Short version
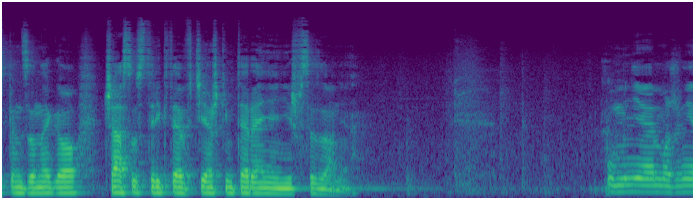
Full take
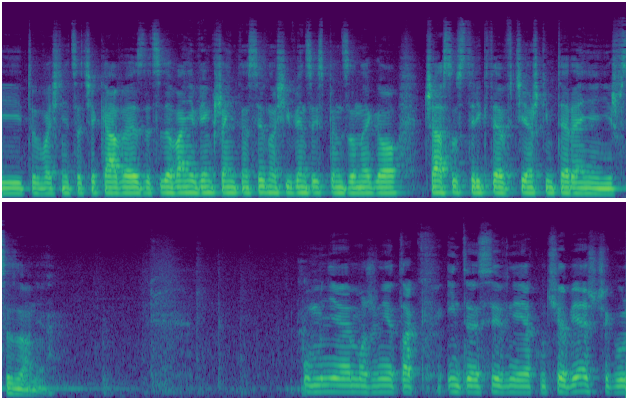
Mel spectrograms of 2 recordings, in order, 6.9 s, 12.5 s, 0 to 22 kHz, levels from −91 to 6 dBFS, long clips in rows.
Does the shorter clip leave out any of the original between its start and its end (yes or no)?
no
